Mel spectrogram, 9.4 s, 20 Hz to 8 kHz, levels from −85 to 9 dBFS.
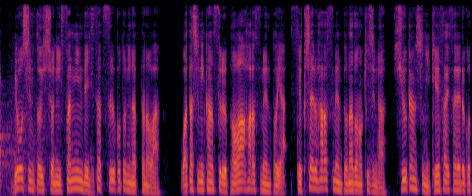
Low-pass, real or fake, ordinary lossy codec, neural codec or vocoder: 7.2 kHz; fake; none; codec, 44.1 kHz, 3.4 kbps, Pupu-Codec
